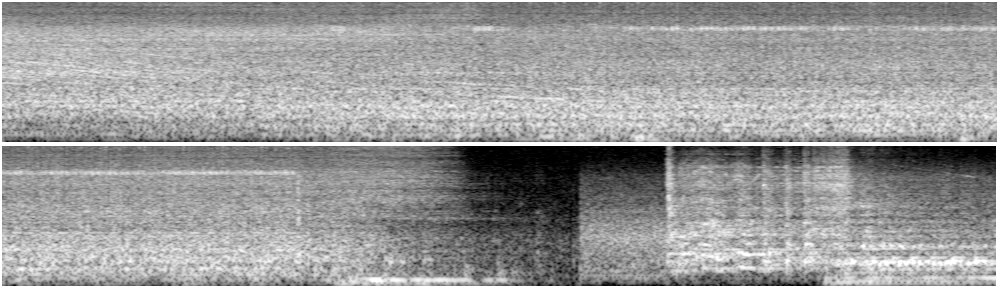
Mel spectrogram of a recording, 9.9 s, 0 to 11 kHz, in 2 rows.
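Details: 2004 Chevy Tahoe Z71 5.3-liter V8, recently bought, heard under the hood: fires up and runs a smooth, steady idle with an even note and no ticking, knocking or misfire; normal start and idle.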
